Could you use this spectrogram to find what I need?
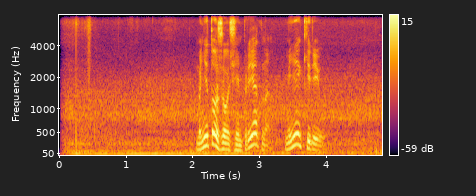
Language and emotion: Russian, positive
